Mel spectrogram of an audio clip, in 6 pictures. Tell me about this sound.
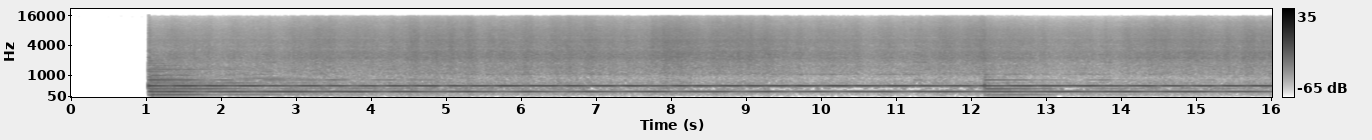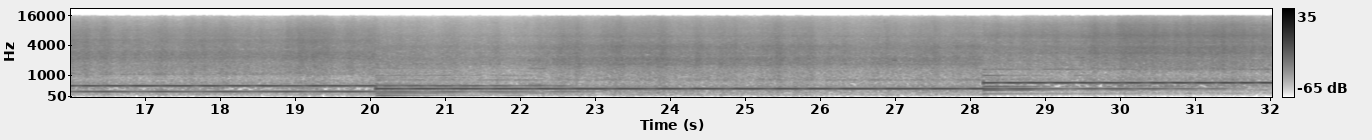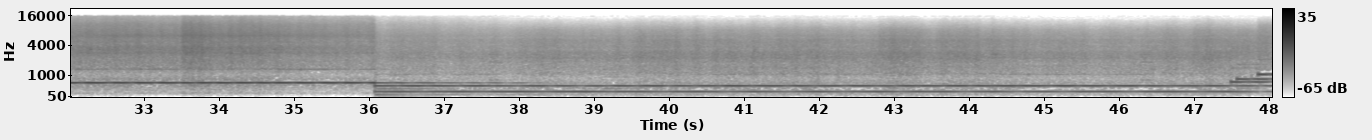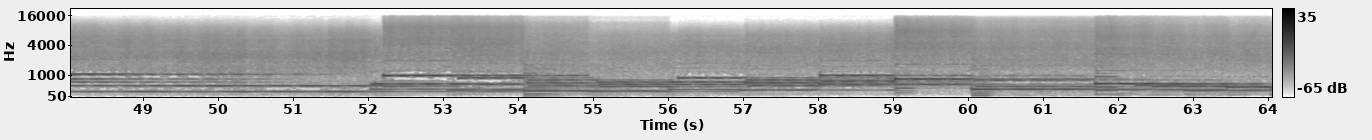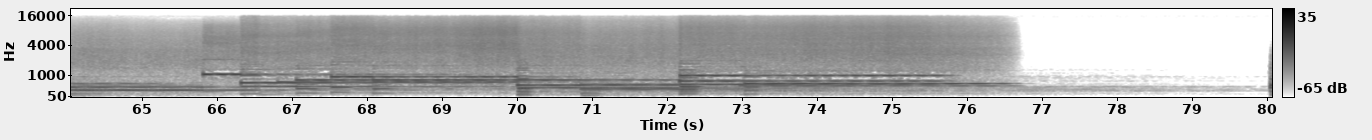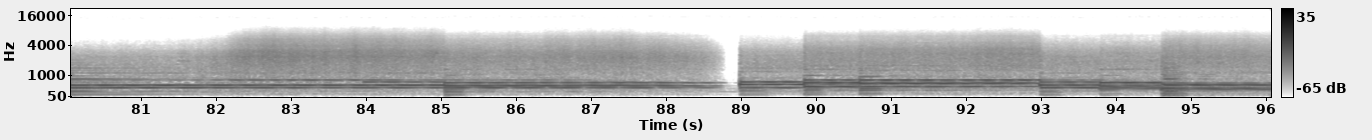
its a sample of a few sources. i use a an old piano i sampled, and a tibetan singing bowl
